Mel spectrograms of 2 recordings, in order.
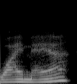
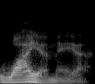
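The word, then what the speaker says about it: Waimea: down the wrong path I have been mispronouncing yeha my entire life and here on the podcast probably thousands of times why it's not why it's not why Maya it's why Maya why Maya yeah so I was adding an extra a I yeah I was adding an i and an extra syllable and saying why Maya it's just why why Maya yeah why Maya say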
